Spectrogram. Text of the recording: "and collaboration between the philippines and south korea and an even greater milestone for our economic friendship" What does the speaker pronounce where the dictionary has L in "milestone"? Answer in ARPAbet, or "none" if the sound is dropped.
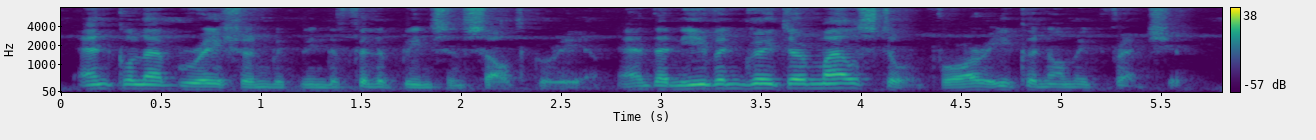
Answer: L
